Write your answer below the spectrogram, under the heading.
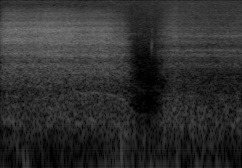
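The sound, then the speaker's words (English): A deep breath drawn in during a guided breathing exercise, heard as a soft, steady, airy hiss lasting over a second. It breaks off briefly, then resumes more faintly. “And breathe in again.”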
